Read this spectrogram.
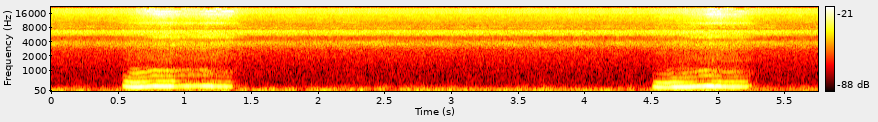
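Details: Gentle snoring in a sleeping cat, with ear twitching: two soft, tuneful, humming snores about four seconds apart in a quiet room.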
